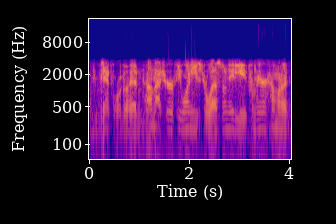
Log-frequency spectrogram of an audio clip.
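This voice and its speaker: A male patrol officer calls in over police radio with a fairly low voice. The sound is thin and phone-like, with hardly any room around it. His phrasing is clipped and procedural, and he spells words out. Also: level tone, quick pace, no room sound. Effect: two-way radio.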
